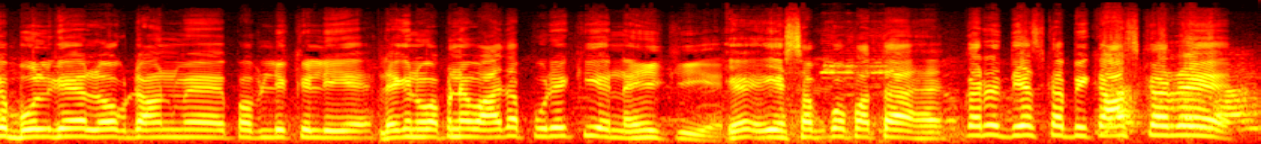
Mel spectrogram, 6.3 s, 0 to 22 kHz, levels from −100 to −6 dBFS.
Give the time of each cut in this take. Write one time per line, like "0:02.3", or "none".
0:01.9
0:03.6
0:04.8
